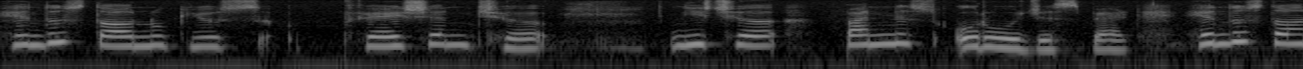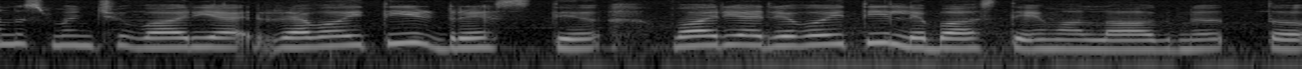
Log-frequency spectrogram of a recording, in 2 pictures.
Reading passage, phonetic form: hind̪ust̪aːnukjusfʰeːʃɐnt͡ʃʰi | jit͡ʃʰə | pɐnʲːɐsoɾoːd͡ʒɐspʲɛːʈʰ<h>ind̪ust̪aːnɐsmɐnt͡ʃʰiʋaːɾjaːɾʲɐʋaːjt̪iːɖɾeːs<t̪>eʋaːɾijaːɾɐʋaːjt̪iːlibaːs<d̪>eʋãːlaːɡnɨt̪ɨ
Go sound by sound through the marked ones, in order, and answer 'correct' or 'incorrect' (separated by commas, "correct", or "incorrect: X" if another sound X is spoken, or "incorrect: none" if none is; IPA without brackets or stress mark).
correct, correct, incorrect: t̪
